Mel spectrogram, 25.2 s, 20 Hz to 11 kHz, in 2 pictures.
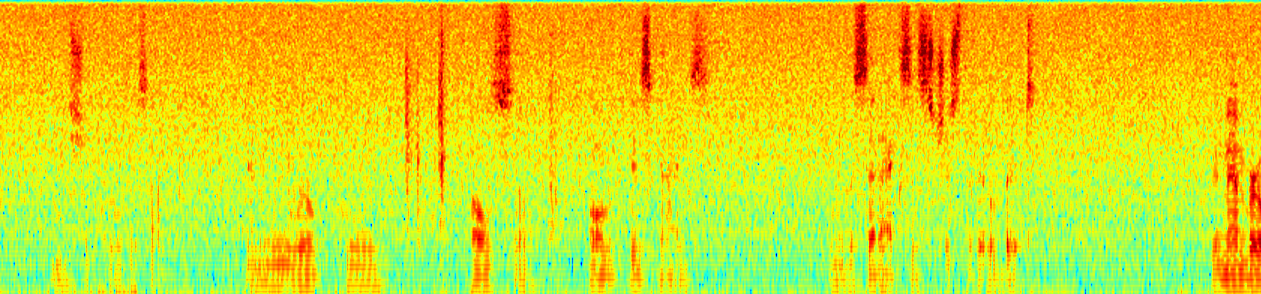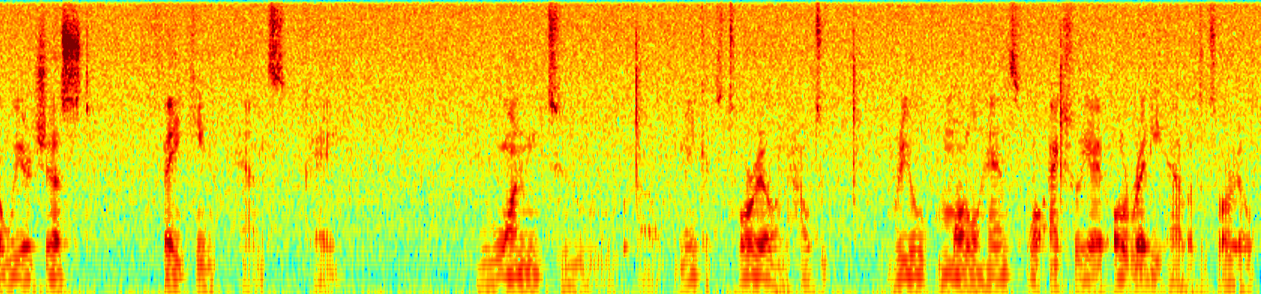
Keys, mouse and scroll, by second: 2.4-3.3 middle drag, 3.5-3.8 scroll up 1, 4.1 a, 5.1 alt+shift+right click, 5.8 alt+shift+middle click, 6.4-6.9 middle drag, 7.7-9.0 drag, 9.3-11.5 drag, 11.6 click, 13.5-14.7 drag, 15.1-15.5 scroll up 1, 15.5 middle click, 16.1 middle click, 17.1 click, 17.5 middle click, 18.1 middle click, 18.7 right click, 19.3 shift+right click, 19.7 shift+right click, 20.3 shift+right click, 20.6-21.1 shift+scroll up 1, 21.9 shift+right click, 22.8 shift+right click, 23.4 shift+right click.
